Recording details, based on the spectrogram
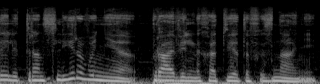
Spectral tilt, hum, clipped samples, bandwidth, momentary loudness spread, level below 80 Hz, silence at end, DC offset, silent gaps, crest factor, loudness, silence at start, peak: -5.5 dB/octave; none; under 0.1%; 16 kHz; 3 LU; -36 dBFS; 0 s; under 0.1%; none; 12 dB; -28 LUFS; 0 s; -14 dBFS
